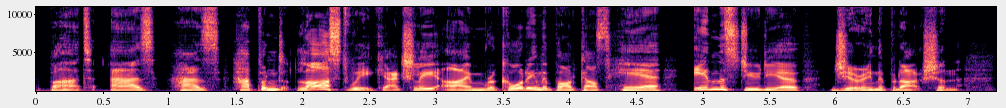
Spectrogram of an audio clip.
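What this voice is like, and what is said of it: Upbeat, chipper presenter voice. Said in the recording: “your podcast voice ... it's very upbeat and chipper ... energising ... such dulcet tones”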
